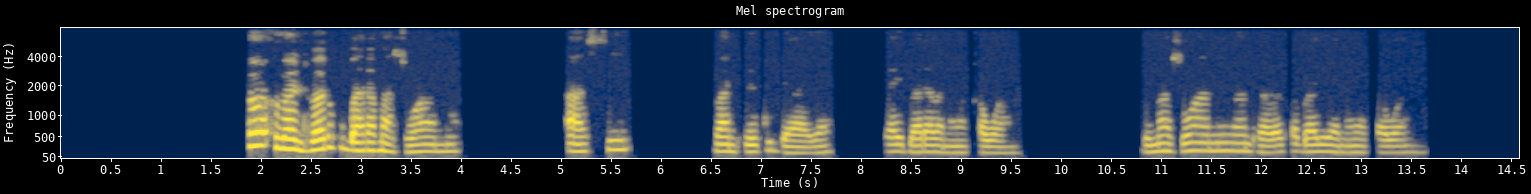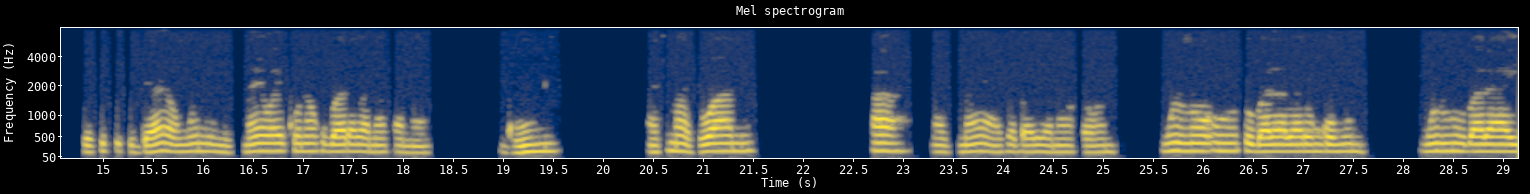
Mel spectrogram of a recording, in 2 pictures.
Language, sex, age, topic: Ndau, female, 36-49, health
